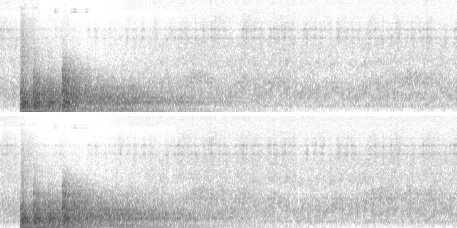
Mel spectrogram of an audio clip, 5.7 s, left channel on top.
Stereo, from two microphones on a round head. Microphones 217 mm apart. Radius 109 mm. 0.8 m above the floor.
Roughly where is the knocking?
Left.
